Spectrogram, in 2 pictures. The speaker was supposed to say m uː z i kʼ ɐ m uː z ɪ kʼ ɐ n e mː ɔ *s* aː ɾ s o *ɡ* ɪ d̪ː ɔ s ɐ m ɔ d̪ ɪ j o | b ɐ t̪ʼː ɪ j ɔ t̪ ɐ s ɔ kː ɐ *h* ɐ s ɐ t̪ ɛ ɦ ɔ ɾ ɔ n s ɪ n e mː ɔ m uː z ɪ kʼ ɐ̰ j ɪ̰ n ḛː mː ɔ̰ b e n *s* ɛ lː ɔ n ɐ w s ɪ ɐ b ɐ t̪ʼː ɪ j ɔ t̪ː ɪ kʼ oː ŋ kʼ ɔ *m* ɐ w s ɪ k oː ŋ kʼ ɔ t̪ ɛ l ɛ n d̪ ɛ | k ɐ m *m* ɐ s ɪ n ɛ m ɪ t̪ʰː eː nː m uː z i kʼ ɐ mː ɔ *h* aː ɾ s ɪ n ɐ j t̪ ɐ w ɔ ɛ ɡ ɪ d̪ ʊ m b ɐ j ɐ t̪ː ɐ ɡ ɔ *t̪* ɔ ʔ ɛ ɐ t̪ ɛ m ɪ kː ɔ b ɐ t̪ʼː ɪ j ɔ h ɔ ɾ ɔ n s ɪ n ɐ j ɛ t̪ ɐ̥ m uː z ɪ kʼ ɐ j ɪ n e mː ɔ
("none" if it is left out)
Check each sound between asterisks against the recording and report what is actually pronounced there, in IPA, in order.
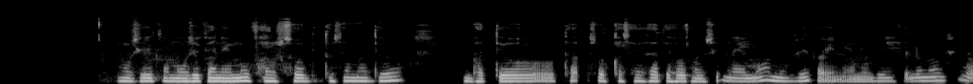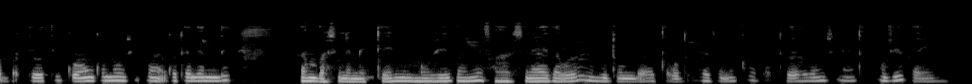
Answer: f, ɡ, s, f, n, b, f, d̪

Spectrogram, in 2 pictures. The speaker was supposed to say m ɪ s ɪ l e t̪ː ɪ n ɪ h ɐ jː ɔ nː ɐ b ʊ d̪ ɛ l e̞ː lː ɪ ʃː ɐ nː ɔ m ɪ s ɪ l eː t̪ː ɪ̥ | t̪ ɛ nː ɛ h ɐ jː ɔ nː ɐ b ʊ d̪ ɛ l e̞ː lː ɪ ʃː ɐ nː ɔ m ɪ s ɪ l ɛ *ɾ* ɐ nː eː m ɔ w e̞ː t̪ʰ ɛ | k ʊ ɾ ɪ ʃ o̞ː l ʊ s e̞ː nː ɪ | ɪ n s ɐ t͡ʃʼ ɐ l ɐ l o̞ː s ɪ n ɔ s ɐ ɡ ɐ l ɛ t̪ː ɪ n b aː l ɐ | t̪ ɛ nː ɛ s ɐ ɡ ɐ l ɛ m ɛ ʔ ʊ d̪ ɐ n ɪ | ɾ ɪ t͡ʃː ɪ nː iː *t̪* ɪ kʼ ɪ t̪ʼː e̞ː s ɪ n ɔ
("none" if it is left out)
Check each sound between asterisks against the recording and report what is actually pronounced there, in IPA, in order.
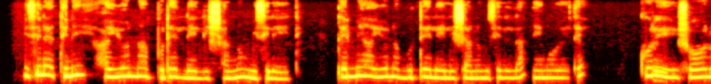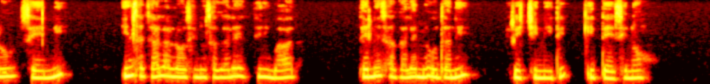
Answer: l, t̪

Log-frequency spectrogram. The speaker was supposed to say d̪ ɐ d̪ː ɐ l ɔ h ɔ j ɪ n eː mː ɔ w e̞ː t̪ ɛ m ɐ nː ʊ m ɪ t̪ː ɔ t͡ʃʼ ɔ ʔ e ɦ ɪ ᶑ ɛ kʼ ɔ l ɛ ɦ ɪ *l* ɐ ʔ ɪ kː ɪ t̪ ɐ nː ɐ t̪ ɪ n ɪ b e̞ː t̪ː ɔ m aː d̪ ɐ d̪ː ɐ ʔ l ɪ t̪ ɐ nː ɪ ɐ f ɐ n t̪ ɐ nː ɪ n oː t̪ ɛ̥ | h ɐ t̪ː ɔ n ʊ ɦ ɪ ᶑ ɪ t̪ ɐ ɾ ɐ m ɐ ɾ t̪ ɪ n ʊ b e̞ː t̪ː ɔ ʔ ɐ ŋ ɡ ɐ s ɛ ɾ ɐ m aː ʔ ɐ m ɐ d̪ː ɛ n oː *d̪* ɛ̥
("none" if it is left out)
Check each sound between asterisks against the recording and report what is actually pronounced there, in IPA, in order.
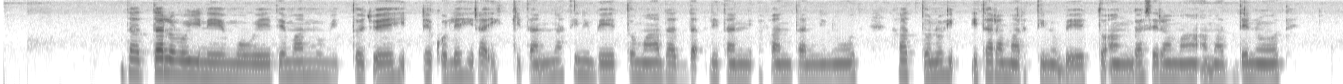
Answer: ɾ, t̪

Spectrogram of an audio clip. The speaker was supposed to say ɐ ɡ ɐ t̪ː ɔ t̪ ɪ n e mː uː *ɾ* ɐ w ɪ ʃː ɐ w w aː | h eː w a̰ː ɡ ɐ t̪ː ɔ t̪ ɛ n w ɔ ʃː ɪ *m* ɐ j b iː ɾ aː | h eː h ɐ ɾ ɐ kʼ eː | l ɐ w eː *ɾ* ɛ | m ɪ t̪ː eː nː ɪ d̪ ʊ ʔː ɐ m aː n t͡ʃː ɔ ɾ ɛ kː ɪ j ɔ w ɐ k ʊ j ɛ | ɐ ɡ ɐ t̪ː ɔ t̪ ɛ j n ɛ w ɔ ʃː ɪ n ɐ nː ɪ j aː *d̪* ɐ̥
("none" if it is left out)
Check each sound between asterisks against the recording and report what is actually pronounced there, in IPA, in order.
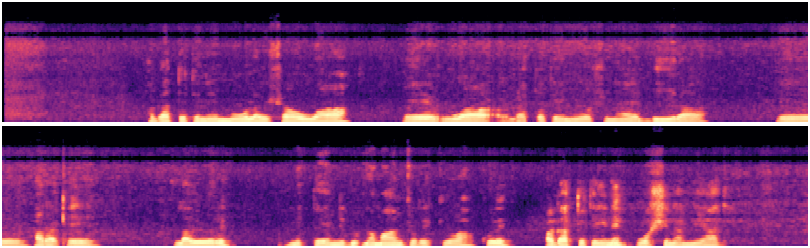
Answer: l, n, ɾ, t̪

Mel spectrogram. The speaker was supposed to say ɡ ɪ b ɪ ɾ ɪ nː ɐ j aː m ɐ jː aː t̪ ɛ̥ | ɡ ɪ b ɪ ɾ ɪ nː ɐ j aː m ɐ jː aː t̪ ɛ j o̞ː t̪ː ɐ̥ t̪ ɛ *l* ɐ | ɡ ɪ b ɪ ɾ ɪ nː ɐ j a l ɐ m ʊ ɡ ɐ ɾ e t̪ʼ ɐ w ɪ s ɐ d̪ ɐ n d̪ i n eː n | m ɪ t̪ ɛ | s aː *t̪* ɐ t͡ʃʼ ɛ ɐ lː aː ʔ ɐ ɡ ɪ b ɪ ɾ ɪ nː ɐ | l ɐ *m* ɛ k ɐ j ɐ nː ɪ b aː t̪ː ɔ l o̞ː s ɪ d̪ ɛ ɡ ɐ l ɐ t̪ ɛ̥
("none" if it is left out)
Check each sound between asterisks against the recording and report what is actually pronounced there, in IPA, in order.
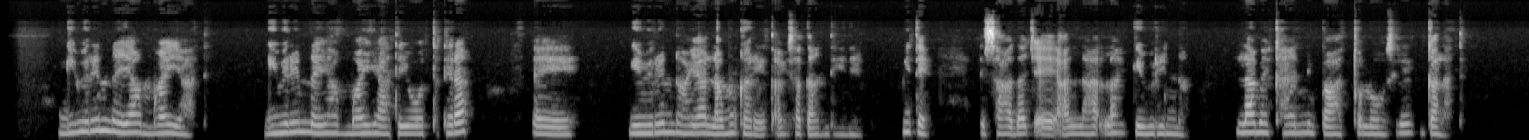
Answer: ɾ, d̪, m

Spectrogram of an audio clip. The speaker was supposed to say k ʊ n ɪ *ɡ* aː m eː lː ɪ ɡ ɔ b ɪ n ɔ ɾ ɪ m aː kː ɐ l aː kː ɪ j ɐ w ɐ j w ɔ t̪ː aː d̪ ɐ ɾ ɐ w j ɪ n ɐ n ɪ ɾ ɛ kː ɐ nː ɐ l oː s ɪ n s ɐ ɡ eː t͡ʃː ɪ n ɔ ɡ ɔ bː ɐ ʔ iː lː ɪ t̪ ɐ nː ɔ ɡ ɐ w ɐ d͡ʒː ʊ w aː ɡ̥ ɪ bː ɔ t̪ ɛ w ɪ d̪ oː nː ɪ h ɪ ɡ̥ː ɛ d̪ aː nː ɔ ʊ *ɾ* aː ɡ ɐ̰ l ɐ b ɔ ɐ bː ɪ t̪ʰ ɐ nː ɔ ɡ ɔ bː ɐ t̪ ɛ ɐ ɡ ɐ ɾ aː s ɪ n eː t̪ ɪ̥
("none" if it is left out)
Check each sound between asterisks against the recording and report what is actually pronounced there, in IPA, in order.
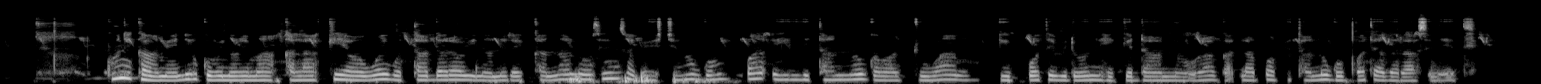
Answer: k, ɾ

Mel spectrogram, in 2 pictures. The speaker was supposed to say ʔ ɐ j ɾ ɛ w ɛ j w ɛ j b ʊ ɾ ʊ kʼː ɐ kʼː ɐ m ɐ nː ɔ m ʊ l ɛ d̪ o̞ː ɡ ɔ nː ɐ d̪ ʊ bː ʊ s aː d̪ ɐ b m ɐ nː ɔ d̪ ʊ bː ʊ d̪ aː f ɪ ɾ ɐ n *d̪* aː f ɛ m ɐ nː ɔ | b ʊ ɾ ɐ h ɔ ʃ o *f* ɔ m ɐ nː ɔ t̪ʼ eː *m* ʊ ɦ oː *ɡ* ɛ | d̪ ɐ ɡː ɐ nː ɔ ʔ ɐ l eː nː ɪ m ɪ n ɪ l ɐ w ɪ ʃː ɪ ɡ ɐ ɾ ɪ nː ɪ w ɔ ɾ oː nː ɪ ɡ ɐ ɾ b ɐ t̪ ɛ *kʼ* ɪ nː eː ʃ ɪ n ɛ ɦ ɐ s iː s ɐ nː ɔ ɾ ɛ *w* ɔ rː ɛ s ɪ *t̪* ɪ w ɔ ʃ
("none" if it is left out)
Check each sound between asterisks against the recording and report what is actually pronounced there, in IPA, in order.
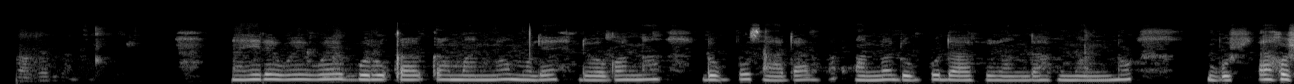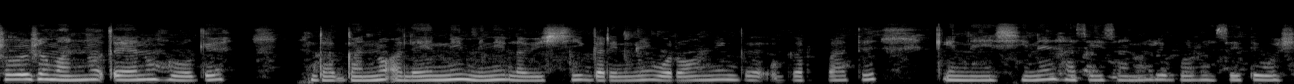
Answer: d̪, ʃ, n, ɡ, kʼ, b, t̪

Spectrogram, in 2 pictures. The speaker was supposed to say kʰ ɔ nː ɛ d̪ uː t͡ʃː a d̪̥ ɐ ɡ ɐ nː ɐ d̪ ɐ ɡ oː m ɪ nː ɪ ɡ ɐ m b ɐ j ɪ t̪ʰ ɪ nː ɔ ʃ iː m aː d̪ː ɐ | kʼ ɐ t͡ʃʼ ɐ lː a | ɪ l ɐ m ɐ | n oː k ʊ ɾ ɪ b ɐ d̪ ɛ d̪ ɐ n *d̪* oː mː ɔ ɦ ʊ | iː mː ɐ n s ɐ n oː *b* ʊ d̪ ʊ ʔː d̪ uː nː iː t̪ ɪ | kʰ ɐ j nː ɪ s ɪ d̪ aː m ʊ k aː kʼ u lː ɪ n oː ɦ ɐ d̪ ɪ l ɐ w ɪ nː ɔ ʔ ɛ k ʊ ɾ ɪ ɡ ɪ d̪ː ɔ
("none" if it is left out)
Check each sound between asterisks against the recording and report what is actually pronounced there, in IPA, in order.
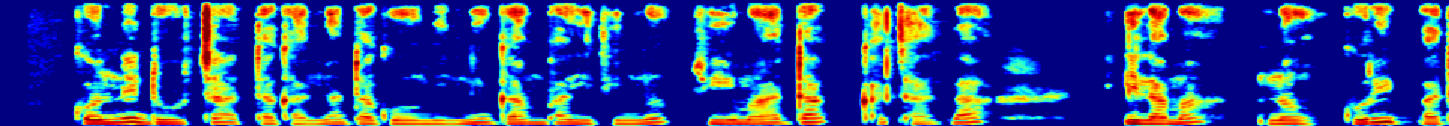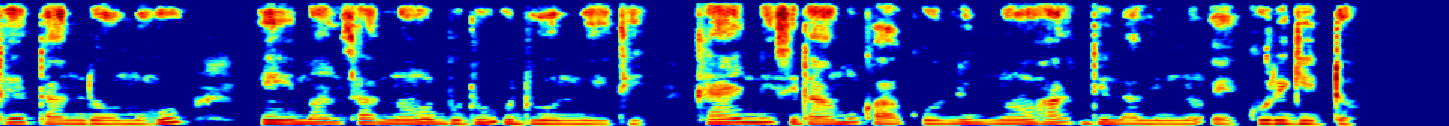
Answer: d̪, b

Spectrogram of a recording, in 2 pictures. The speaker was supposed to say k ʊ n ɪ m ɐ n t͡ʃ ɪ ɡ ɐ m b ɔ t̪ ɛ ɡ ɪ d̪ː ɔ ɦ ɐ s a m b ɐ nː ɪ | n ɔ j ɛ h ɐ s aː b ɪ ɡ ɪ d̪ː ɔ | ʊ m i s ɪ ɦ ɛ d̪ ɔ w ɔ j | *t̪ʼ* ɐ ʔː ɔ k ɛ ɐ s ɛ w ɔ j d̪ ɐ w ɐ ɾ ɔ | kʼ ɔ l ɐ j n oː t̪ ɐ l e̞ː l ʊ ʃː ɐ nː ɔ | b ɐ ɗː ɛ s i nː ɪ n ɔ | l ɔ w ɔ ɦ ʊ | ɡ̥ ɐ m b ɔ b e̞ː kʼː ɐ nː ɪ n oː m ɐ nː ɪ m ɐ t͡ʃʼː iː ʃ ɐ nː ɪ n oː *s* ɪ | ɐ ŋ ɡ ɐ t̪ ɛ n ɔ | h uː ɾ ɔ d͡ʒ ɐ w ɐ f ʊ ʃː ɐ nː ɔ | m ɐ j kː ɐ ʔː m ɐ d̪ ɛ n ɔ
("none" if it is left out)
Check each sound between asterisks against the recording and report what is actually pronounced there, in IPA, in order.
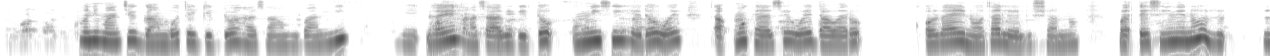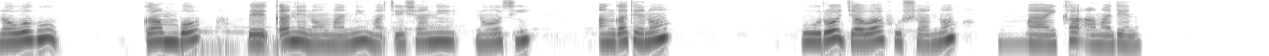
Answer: t̪ʼ, s

